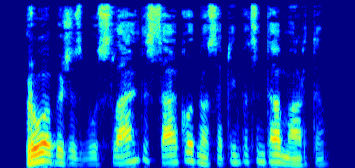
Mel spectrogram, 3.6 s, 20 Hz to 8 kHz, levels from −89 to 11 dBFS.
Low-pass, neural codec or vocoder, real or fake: 7.2 kHz; vocoder, 24 kHz, 100 mel bands, Vocos; fake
